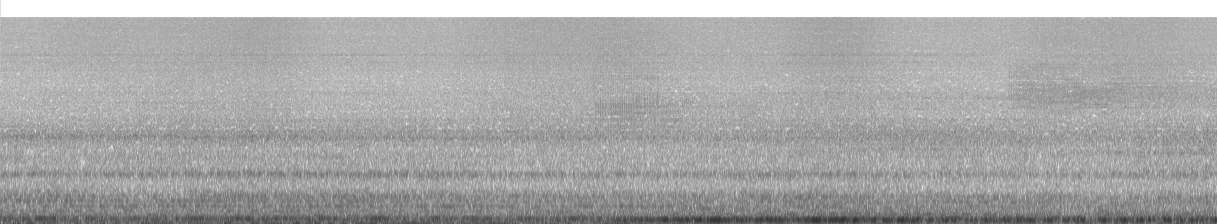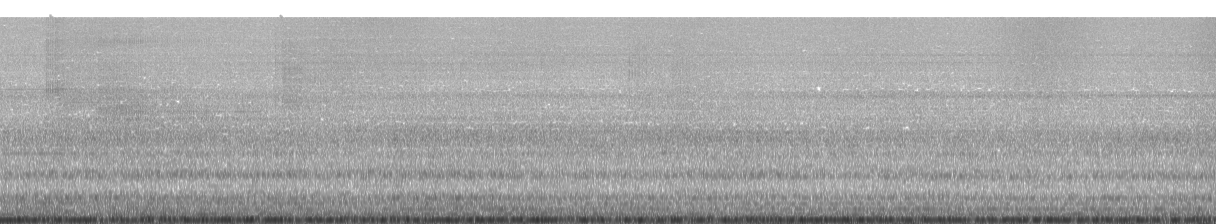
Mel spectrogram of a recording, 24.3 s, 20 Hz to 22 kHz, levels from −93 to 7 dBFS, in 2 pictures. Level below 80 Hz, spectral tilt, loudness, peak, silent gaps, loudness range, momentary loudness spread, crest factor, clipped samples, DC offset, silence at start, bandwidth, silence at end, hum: -34 dBFS; -5.5 dB/octave; -25 LUFS; -10 dBFS; none; 6 LU; 7 LU; 14 dB; under 0.1%; under 0.1%; 0 s; 16 kHz; 0 s; none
